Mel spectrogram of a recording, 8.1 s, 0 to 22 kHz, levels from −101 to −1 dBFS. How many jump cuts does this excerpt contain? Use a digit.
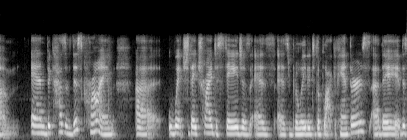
0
